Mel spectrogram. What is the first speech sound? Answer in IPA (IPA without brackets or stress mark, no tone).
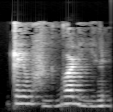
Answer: ʈ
